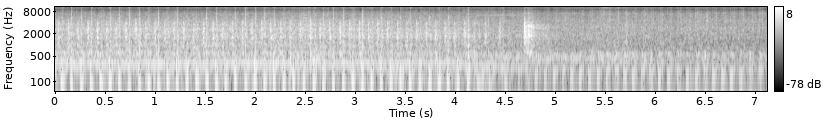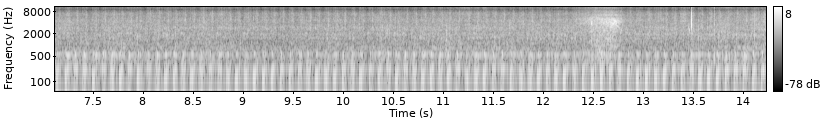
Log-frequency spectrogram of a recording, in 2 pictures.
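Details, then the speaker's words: Arctic Cat 500 ATV near 0°F, earlier clicking with no crank and a weak AGM battery (200 CCA, 34% health): single fires up and settles into a steady, even putter of about 3.5 beats per second, a normal idle. "hear the ATV running"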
